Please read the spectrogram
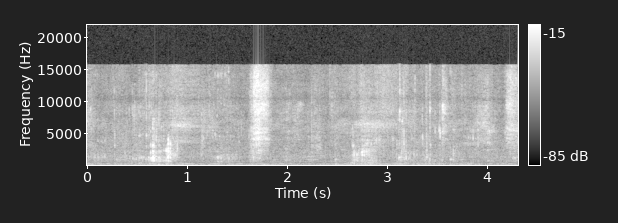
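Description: English bulldog puppies playing tug with a plush toy: a few short breathy dog noises, with the toy and bedding rustling.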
